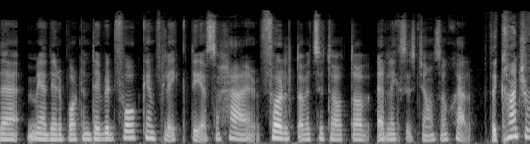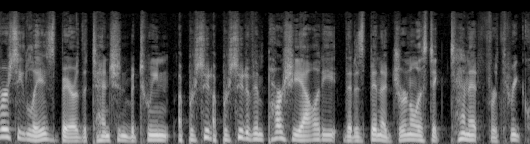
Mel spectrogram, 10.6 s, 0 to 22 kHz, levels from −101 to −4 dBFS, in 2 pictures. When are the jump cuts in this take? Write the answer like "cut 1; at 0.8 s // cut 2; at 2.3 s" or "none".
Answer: cut 1; at 4.8 s // cut 2; at 7.4 s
